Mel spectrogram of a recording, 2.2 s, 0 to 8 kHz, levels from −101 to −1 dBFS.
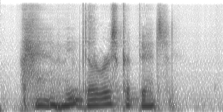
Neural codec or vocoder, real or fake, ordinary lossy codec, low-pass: codec, 16 kHz, 0.5 kbps, FreqCodec, larger model; fake; none; 7.2 kHz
